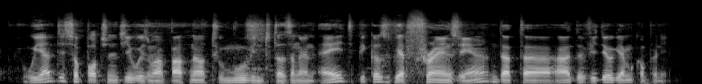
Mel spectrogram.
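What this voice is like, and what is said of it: French accent. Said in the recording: “You're a Frenchman, as far as I can understand from your accent.”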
